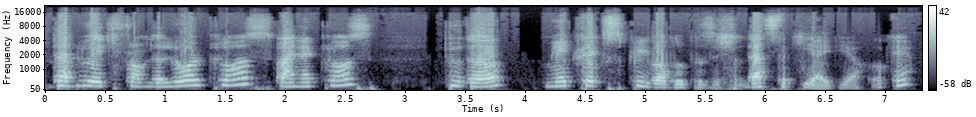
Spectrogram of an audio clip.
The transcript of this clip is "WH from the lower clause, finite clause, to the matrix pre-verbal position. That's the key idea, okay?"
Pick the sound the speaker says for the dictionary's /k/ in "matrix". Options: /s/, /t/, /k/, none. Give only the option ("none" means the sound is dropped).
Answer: /k/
